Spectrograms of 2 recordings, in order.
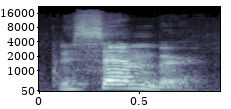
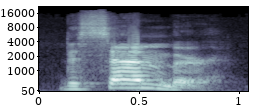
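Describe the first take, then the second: The two takes are said the same way.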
